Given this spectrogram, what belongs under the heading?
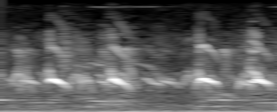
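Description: Ducklings for sale in a pet shop in Amman, Jordan give four short, high-pitched peeps in an uneven rhythm, close and fairly clear, with no one talking.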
